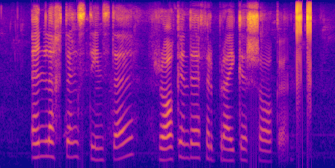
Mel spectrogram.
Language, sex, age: Afrikaans, female, 18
